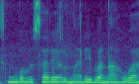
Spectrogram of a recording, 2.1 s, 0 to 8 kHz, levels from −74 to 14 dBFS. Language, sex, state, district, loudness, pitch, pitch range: Hindi, female, Jharkhand, Palamu, -12 LUFS, 215 Hz, 210-220 Hz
